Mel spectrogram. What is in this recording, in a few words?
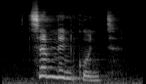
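Kabyle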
